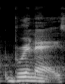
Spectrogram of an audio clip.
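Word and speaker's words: Brené: And then you've got this entire group of people like Glennon Doyle, like Breenie Brown, like um, Brene. Sorry, I'm totally pronouncing everybody's name wrong today.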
